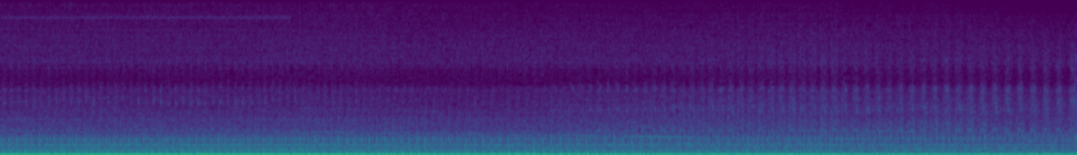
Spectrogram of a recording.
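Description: Samsung front-loading washing machine running in its prewash spin with an unbalanced load: a steady low machine hum with a fast flutter, easing a little about six seconds in.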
